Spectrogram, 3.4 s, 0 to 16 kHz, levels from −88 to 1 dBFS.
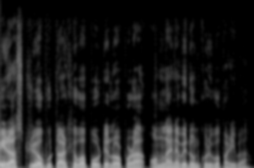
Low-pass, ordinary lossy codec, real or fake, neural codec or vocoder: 14.4 kHz; Opus, 64 kbps; real; none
